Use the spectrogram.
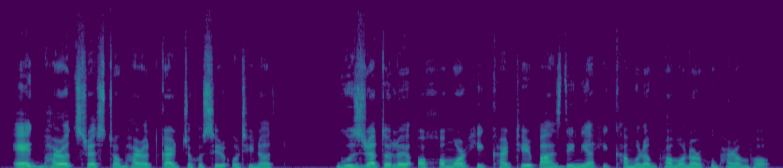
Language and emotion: Assamese, neutral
